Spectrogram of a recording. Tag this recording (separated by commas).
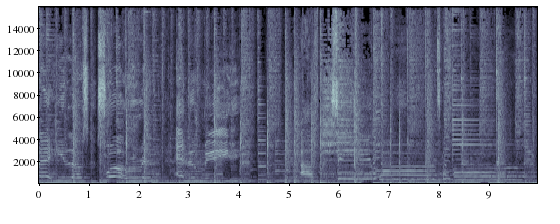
Music, Guitar, Bass guitar, Plucked string instrument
